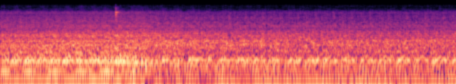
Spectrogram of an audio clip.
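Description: An old abandoned farm tractor's engine idles at close range, a steady loud rumble that holds even and unbroken throughout.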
